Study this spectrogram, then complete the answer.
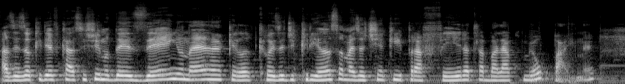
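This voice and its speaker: A woman's medium-pitched, monotone, flat voice over noticeable background noise. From São Paulo, Brazil (born in Pernambuco). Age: 30s. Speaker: shoe business owner. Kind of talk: interview.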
